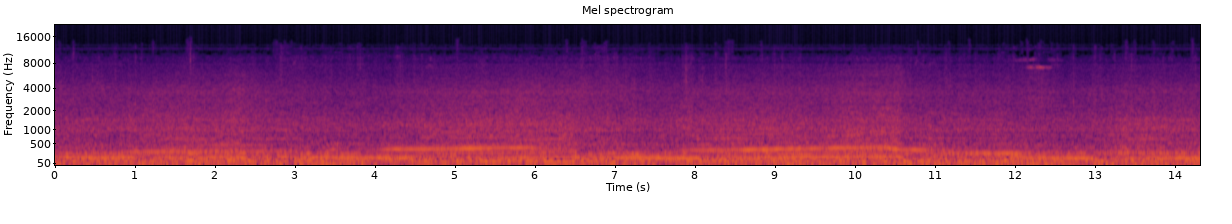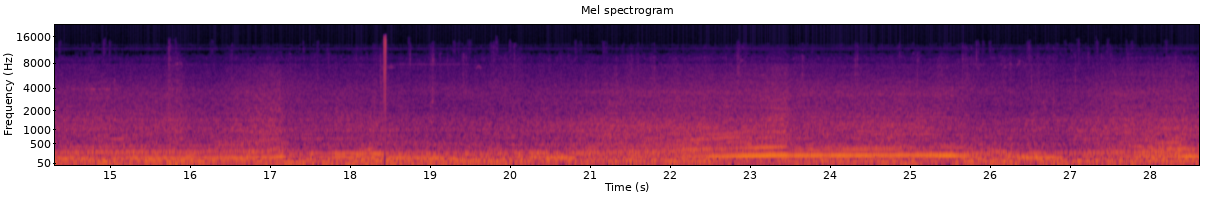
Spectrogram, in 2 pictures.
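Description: Honda Civic Type R FK8's turbocharged 2.0-litre four-cylinder heard from inside the cabin at speed, its note climbing and then stepping down several times as it is driven hard through throttle and gear changes, over heavy tyre and road rumble.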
